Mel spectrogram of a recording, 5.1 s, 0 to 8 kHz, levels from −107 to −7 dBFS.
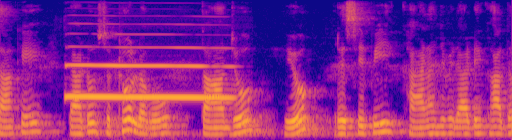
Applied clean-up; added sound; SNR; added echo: none; Wind instrument, woodwind instrument; -4 dB; none.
